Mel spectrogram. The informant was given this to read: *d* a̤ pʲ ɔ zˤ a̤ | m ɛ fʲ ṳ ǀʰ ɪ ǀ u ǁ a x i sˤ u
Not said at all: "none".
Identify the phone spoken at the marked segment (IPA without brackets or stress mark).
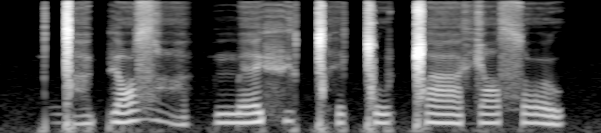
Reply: ɡ͡ǀ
